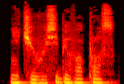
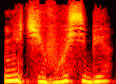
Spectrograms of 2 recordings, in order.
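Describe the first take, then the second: First: Soft aside to oneself; muted inner remark. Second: Louder, higher, thrilled "wow"; delighted exclamation. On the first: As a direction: think it quietly, without exclaiming. Narrator's inner remark, unexcited. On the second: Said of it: "восторженно воскликнула она". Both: A narrator's reading.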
